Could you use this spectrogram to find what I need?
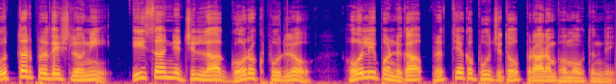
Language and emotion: Telugu, neutral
